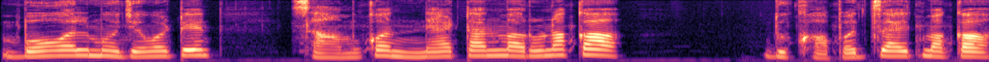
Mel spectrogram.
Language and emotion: Goan Konkani, fearful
